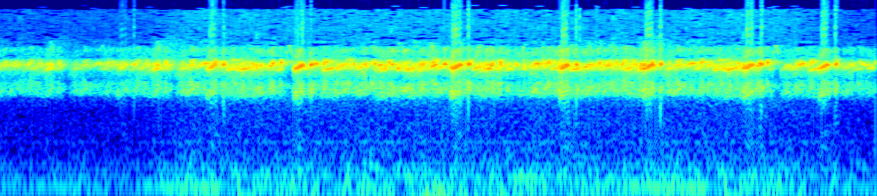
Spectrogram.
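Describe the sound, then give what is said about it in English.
Frogs croaking at night in springtime form a loud, continuous chorus of high, buzzing trills, steady across the whole span with faint clicking pulses layered over it and no talking. “I mean, it's just frogs. People literally buy ambient CDs just to fall asleep to the noises that I get to listen to right now for free.”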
